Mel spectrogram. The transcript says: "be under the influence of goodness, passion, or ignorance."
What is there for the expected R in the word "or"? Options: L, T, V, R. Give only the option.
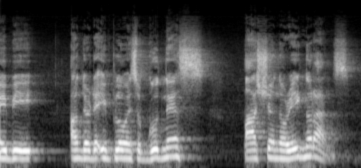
R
